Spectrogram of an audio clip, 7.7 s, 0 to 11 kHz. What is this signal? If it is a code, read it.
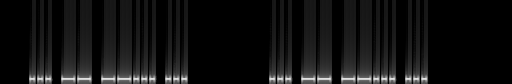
Morse code, heard as a keyed tone, about 21 wpm, 700 Hz. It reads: SM7S SM7S
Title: DXCC-100 Call Signs - 4 Characters - Repeated 2x - 20wpm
